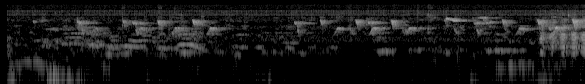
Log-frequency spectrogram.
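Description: Faint birdsong: small birds chirping in short repeated high notes, several a second, a little louder near the end.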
